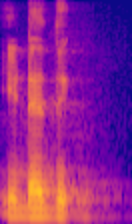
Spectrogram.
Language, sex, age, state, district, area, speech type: Malayalam, male, 18-30, Kerala, Kannur, rural, read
